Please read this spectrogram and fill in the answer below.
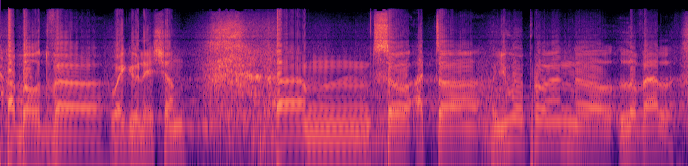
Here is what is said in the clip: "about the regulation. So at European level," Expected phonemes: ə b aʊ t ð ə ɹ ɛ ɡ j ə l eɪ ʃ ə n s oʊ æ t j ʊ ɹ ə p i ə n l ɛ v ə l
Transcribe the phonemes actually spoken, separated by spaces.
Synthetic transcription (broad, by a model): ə b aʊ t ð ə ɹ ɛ ɡ j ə l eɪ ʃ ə n s oʊ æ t j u w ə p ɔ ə n l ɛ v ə l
